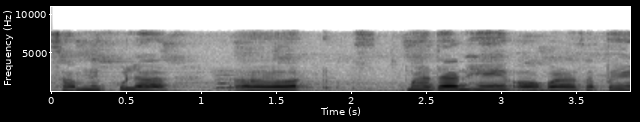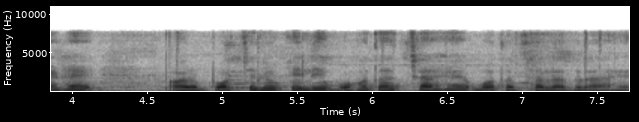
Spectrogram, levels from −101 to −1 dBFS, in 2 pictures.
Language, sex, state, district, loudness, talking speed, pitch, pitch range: Hindi, female, Uttar Pradesh, Jalaun, -19 LUFS, 180 wpm, 220 Hz, 210-230 Hz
